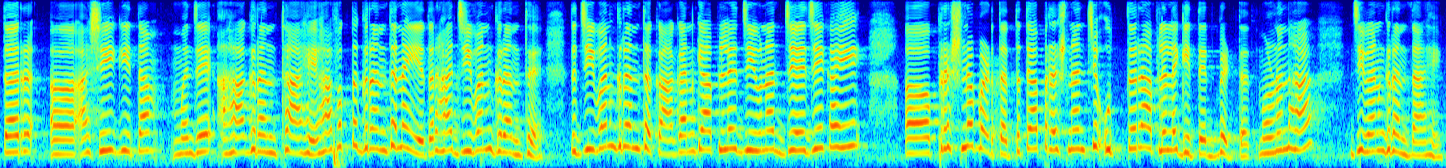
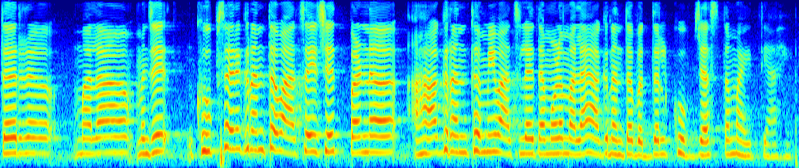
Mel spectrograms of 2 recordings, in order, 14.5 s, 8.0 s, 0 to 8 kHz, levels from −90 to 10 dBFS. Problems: background sounds at intervals, background conversations at intervals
